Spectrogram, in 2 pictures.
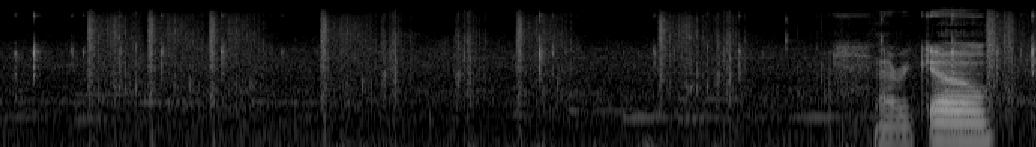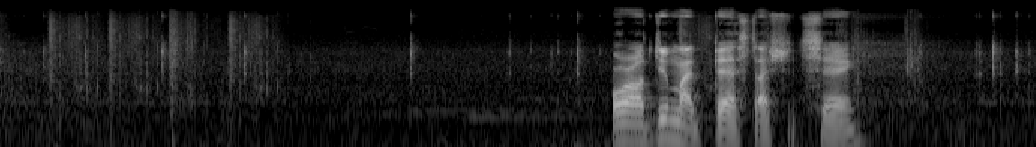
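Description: A shovel crunches into loose dirt in quick, repeated bursts.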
